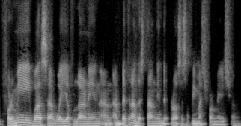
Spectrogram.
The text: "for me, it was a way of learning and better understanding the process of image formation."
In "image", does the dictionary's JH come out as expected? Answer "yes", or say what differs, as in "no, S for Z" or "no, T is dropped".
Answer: no, CH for JH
